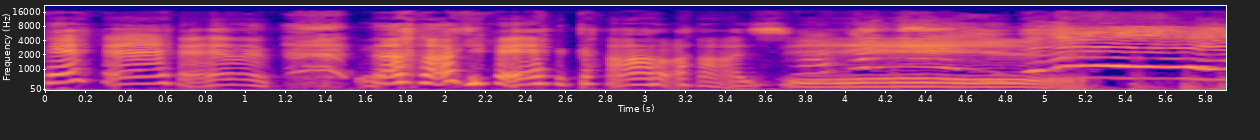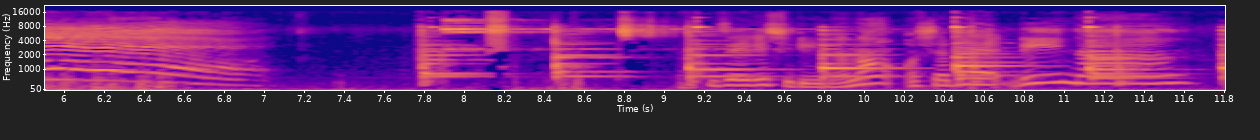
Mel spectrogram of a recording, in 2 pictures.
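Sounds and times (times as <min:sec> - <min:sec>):
speech: 0:00.7 - 0:06.0, 0:09.3 - 0:11.8
baby crying: 0:03.8 - 0:07.0.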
